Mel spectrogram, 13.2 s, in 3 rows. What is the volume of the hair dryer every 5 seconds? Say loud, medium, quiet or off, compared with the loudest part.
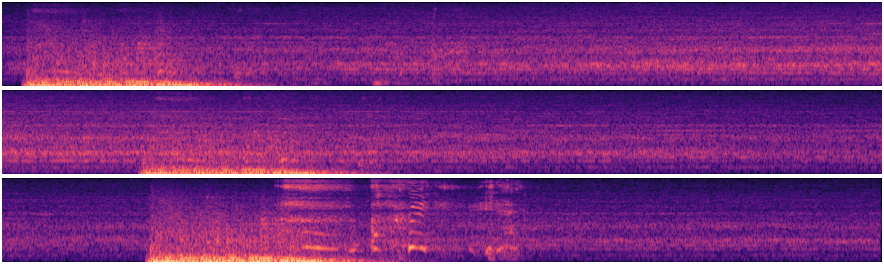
loud, loud, medium.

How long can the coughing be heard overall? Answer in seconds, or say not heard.
5 s.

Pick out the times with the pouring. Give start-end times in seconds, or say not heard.
not heard.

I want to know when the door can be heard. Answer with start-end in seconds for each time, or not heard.
0.1-1.1, 5.0-6.2, 9.5-10.6.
